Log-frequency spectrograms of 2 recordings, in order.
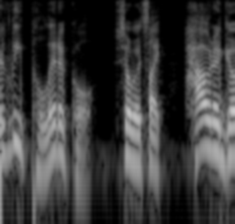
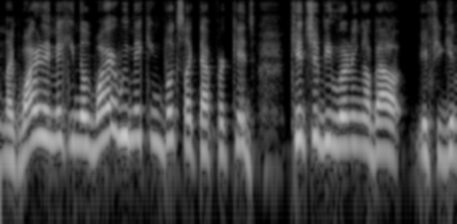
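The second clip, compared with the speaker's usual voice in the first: exasperated; 9 semitones higher than usual. Real, not acted. Ranting about political books.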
